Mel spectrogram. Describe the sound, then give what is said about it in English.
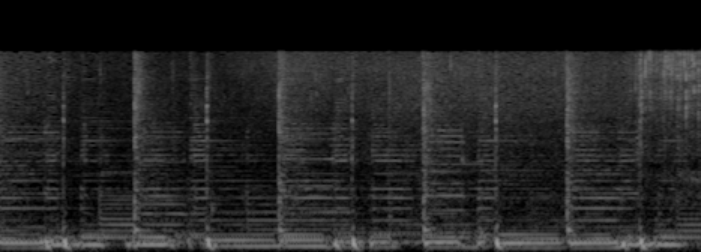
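Flour-coated oysters frying in canola oil, a continuous crackling sizzle with occasional louder pops. “All right, we have our oysters coated and we're gonna test our oil. That looks great. Now, one by one into the oil.”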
